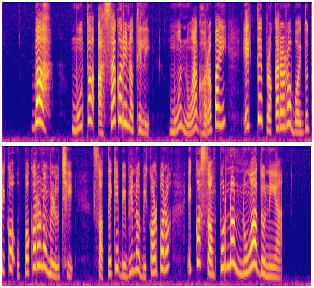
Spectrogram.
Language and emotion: Odia, surprised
